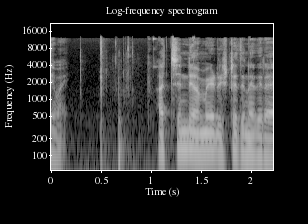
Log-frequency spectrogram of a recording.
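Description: A quick run of light clicks and one dull knock, followed by a person speaking.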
